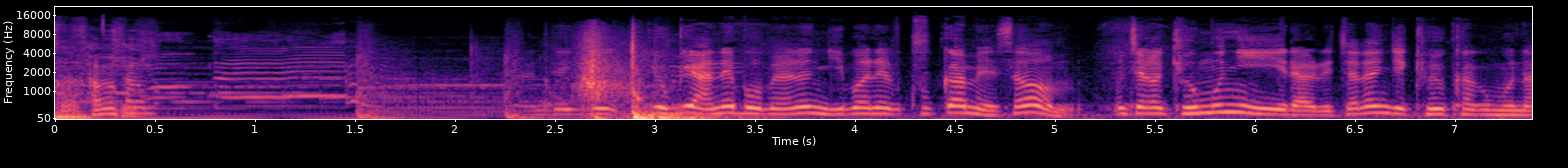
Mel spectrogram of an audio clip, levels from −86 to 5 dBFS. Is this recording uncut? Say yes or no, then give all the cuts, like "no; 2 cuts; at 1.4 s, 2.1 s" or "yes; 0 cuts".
yes; 0 cuts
